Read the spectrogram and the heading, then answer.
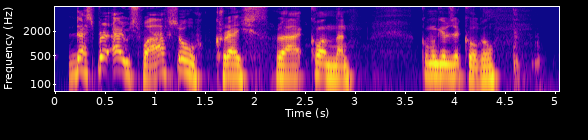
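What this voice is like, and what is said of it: Put-on Yorkshire Leeds accent. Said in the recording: “40-year-old proper Yorkshire Leeds accent.”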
